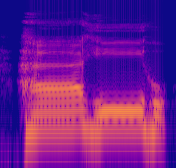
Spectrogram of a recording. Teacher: ha besar itu dilafalkan dari bagian pangkal tenggorokan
